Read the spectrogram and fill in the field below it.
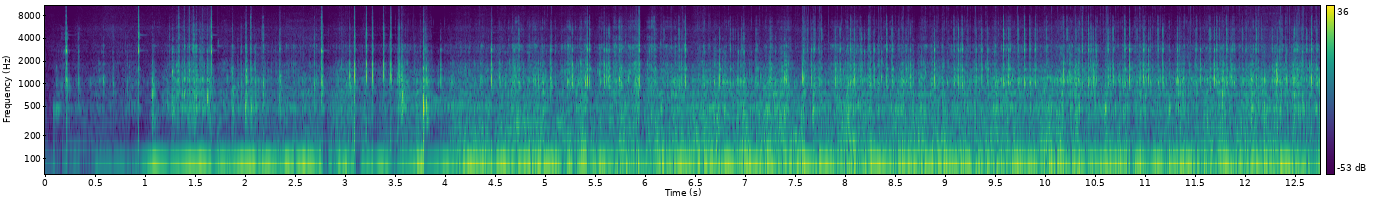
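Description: Wind buffets the microphone with a low, rough rumble outdoors.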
